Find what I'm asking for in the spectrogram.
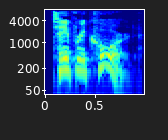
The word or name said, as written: tape-record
